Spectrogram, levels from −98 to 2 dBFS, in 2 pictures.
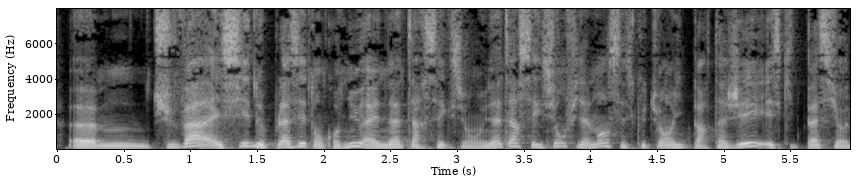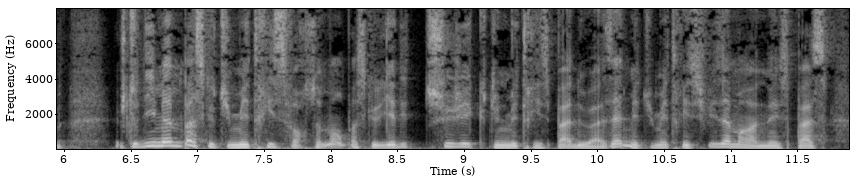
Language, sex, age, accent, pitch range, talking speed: French, male, 20-39, French, 100-135 Hz, 295 wpm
